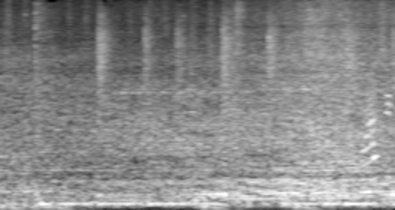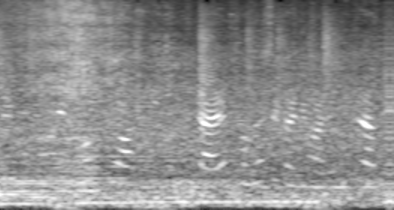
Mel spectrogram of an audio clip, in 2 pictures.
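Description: Busy city street ambience: a steady traffic rumble with music and voices mixed in.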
